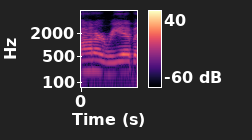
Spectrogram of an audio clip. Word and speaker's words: Honoria: It looks like honoria, but that sounds like a STD. It's like honor IA. So I assume they would pronounce it Honoria, but it does look like honoria.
